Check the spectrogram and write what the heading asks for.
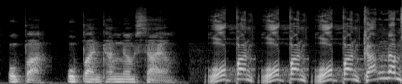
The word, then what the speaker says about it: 오빠: The pronunciation of double P in the middle is not pa. It's not oppa, it's oppa.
